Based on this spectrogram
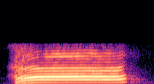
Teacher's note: ها مد منفصل حكمه الجواز، أولاء مد متصل حكمه الوجوب في كلمة واحدة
